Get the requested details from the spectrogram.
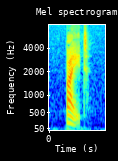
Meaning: A short sequence of bits (binary digits) that can be operated on as a unit by a computer; the smallest usable machine word
- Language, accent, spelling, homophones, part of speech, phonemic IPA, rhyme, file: English, US, byte, bight / bite / by't, noun, /baɪt/, -aɪt, En-us-byte.ogg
